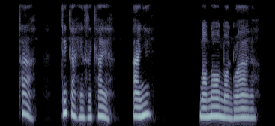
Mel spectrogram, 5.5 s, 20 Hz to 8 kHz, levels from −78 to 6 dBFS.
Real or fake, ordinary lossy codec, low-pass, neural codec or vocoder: real; none; 7.2 kHz; none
